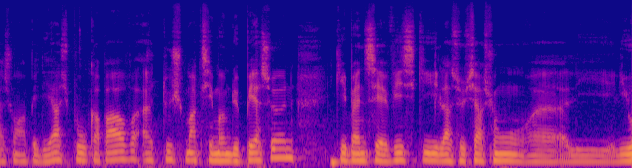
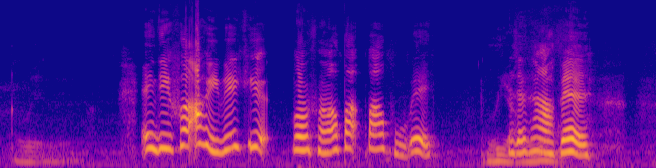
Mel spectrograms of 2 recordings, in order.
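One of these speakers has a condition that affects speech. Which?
The second: cerebral palsy.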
